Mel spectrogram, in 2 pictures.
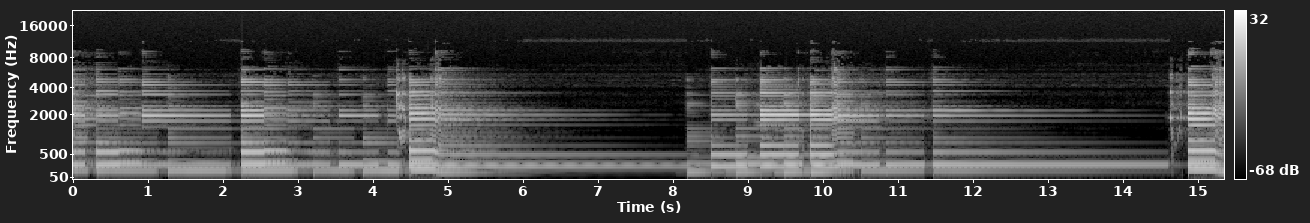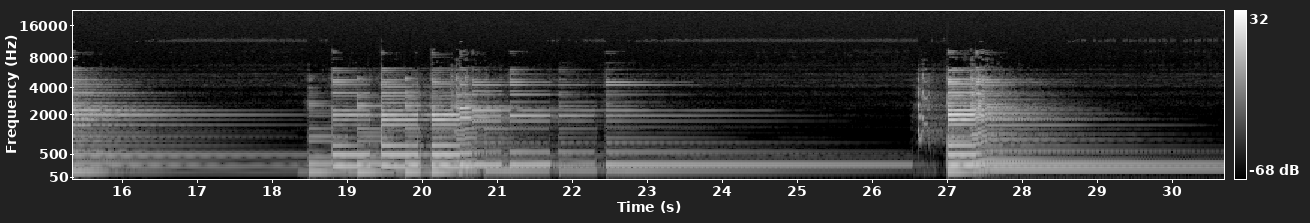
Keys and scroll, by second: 4.2 Tab, 4.7 Tab, 5.5 e, 6.2 Tab, 7.5 ctrl+z, 7.8 ctrl+z, 8.5 Tab, 11.7 ctrl+z, 12.3 s, 12.8 ctrl+z, 13.0 `, 13.4 Tab, 13.6 1, 14.8 Tab, 28.0 Tab, 29.5 Tab, 29.9 Tab, 30.0 Tab, 30.2 `.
